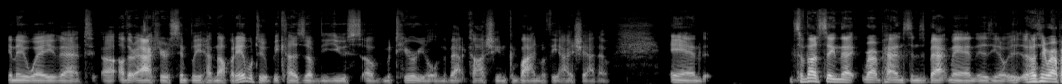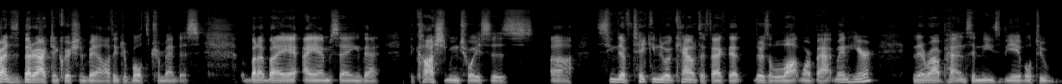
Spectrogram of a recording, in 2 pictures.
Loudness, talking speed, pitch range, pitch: -23 LUFS, 250 wpm, 85-105 Hz, 95 Hz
